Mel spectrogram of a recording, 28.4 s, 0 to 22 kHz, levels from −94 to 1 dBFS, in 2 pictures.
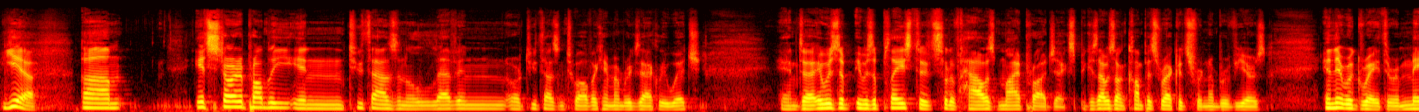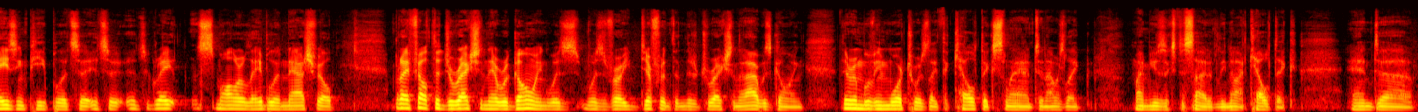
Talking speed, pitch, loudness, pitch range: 205 wpm, 125 Hz, -26 LUFS, 110-140 Hz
